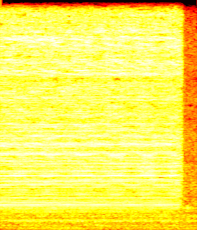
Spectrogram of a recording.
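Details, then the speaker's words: Bench buffing wheel with a metal project pressed up into the bottom of the wheel: a steady, high, even whirring hiss with no chatter or bogging, the sound of correct buffing pressure. "hear that sound? That sound is what you want to hear when you push that into there. If you don't hear that sound, you're not putting enough pressure from your metal to that buffing wheel."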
